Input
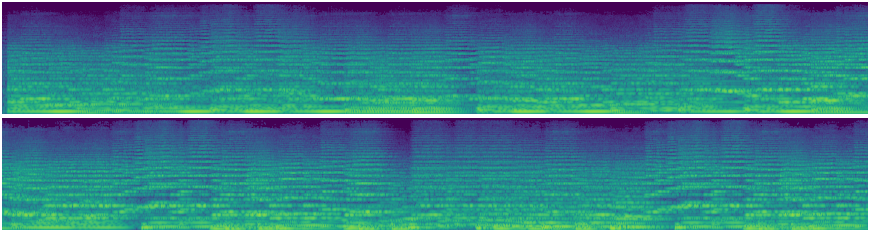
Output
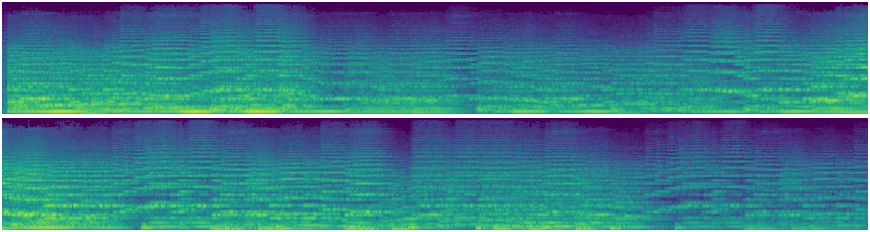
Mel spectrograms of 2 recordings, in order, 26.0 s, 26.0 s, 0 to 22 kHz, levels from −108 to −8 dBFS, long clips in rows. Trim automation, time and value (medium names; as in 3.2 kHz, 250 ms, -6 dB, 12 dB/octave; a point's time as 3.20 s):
4.25 s +6 dB
4.83 s -3 dB
12.01 s -3 dB
12.91 s +6 dB
13.61 s +6 dB
14.41 s -1 dB
21.81 s -1 dB
22.73 s -12 dB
